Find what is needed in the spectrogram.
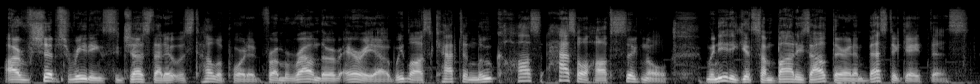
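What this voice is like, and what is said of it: Deep, sexy male voice. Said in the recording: “in a deep, sexy voice”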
